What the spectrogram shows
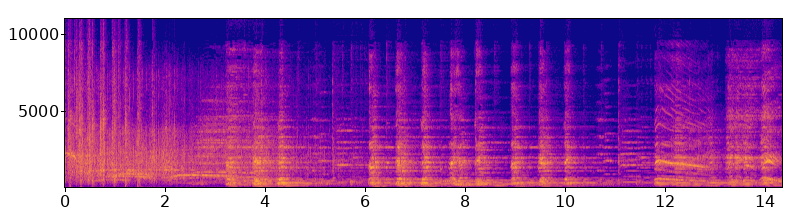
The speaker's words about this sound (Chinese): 好的，来，掌声欢迎。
